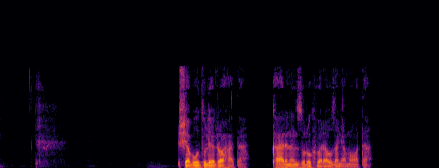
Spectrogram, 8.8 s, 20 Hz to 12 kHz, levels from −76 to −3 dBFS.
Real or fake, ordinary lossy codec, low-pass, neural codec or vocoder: real; AAC, 32 kbps; 7.2 kHz; none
